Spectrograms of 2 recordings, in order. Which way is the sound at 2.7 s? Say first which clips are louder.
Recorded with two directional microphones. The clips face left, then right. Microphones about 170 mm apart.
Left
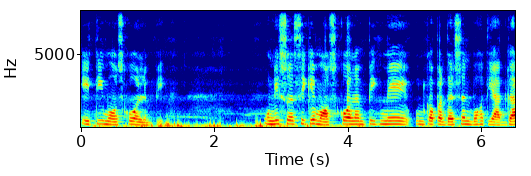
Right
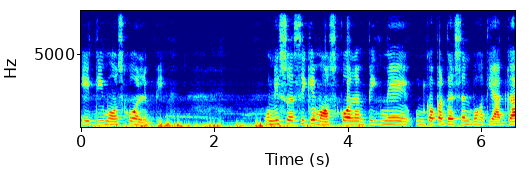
Left 4 dB; 10° left (ahead or behind).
